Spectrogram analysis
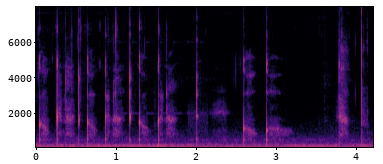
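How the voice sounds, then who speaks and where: Woman acting a whispering, curious alien girl. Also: natural voice. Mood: curious, playful. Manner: slow, savouring and repeating words. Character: curious, playful alien girl learning English words. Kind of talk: whispered ASMR roleplay.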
